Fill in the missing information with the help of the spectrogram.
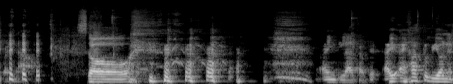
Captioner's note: laughter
